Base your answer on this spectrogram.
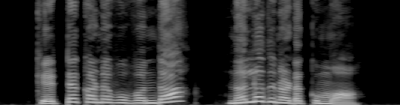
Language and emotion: Tamil, surprised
